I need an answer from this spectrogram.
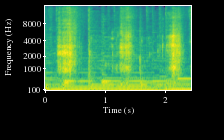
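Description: Crisp crunching as someone bites into a nori tempura snack, with three brittle crunch bursts spaced about a second apart over a steady low hum.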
